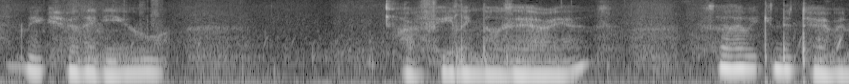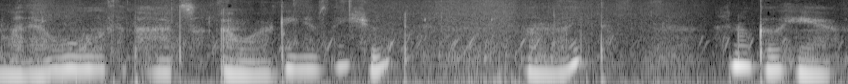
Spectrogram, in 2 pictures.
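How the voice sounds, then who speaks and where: A young woman doing a soft-spoken, whispered ASMR roleplay, gentle and hushed, close to the microphone. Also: sits low, slight background noise. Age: young adult. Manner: hushed, gentle, slow personal-attention delivery. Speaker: ASMR performer in a creature-testing roleplay.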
